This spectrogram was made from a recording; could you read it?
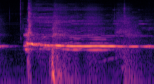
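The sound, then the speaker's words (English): A dog named Alice howls along with a ringing campground phone, the howl rising and wavering over the steady, high electronic ringing tone, punctuated by a few sharp thumps. “Our campground phone is ringing, and Alice likes to sing with it.”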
